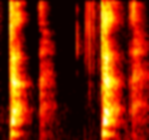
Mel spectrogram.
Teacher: in Ethiopic languages, it's a glottalized ejective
